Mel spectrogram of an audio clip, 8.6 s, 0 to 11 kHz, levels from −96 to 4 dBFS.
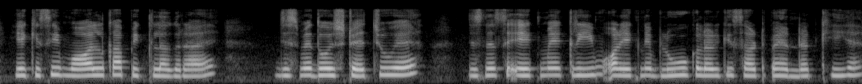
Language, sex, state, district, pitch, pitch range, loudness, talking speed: Hindi, female, Bihar, Muzaffarpur, 245 Hz, 235-250 Hz, -29 LUFS, 190 wpm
